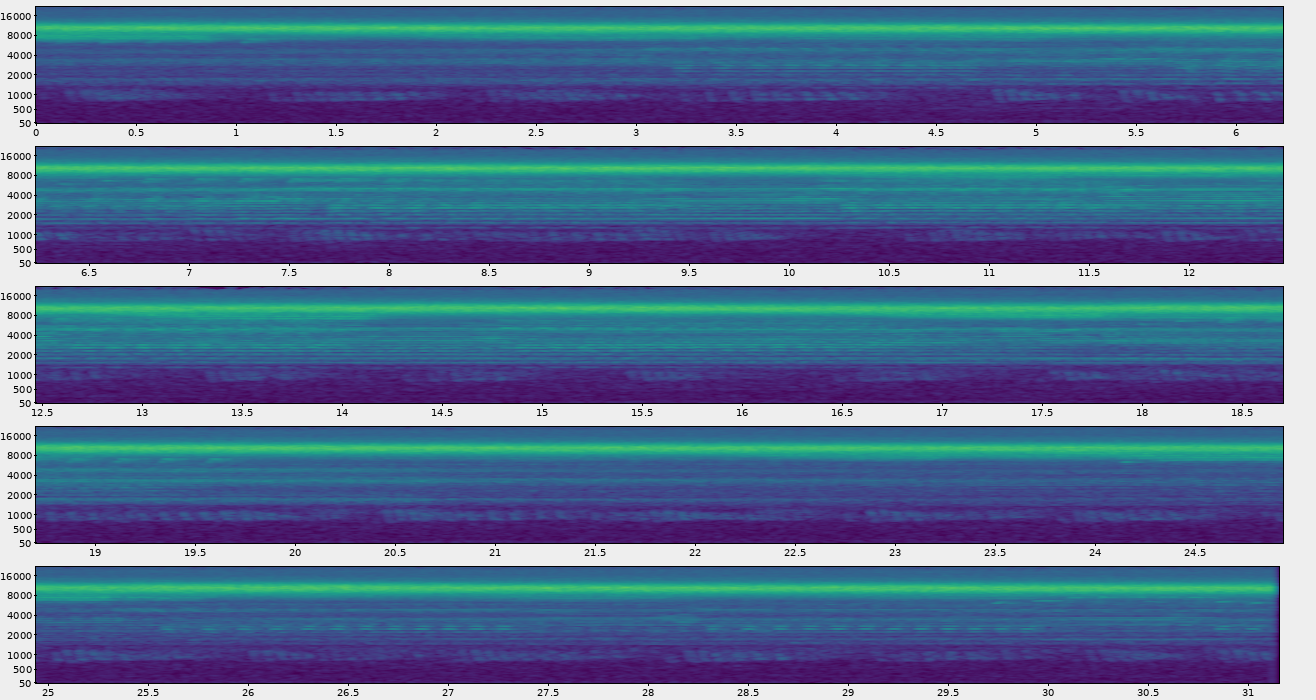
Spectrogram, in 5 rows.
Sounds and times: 0.0s Cicadas cry 31.1s

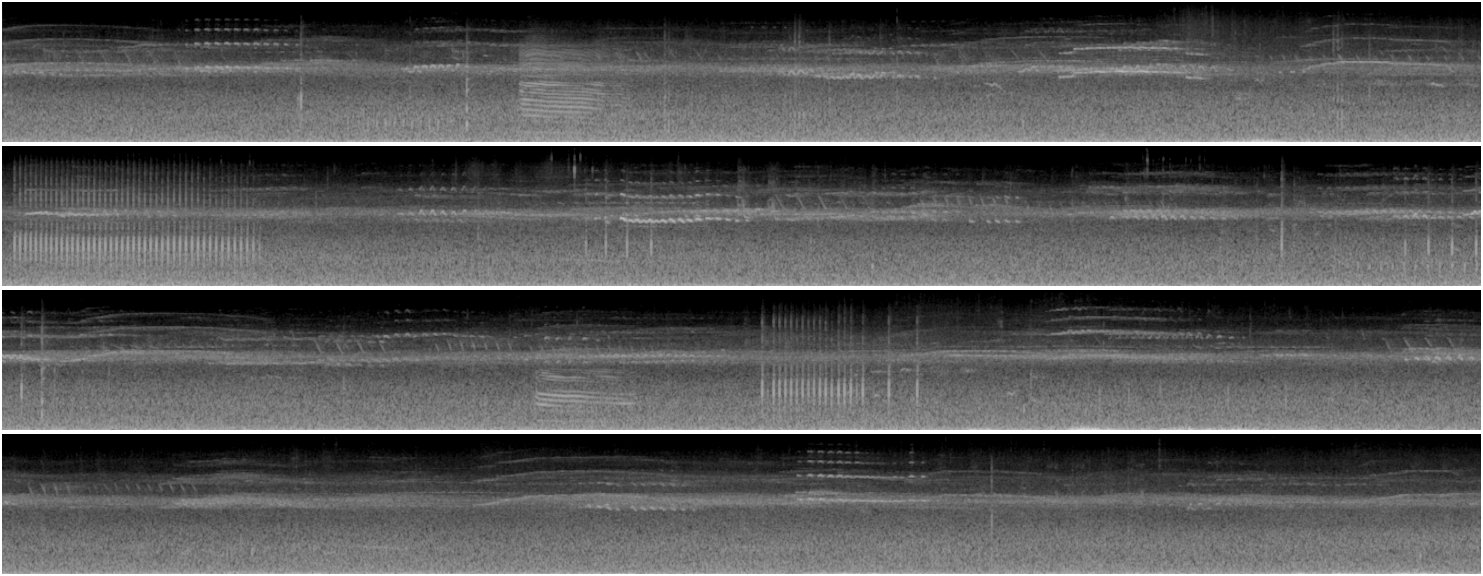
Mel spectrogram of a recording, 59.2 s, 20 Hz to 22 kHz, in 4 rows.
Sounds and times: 0.0s very windy day 59.1s
1.2s red-tailed tropic bird 17.8s
4.6s laysan albatross calls and bill clapperings 6.8s
14.8s laysan albatross calls and bill clapperings 17.6s
31.8s red-tailed tropic bird 36.5s
34.8s laysan albatross calls and bill clapperings 36.0s
37.2s laysan albatross calls and bill clapperings 39.8s
37.2s red-tailed tropic bird 45.0s

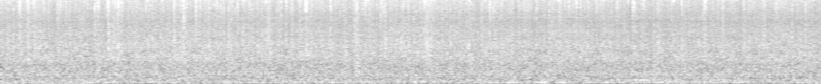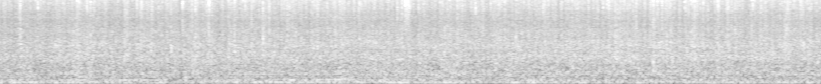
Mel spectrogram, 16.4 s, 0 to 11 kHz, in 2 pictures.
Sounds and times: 0.0s Rainstorm 16.4s

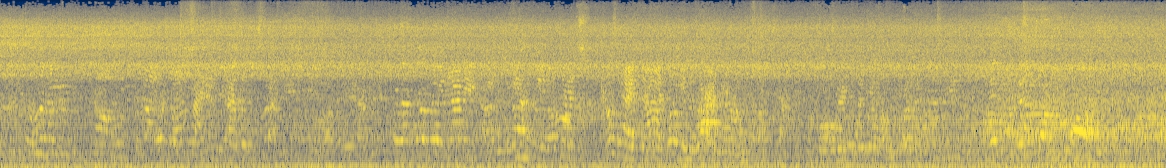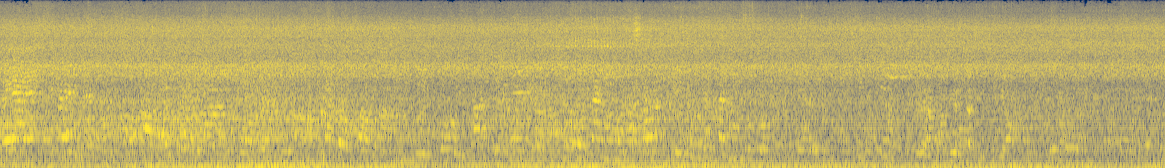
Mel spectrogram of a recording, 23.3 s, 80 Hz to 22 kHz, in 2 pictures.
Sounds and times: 0.0s Walking through the traditional market 23.3s
0.0s Cicadas called 23.3s

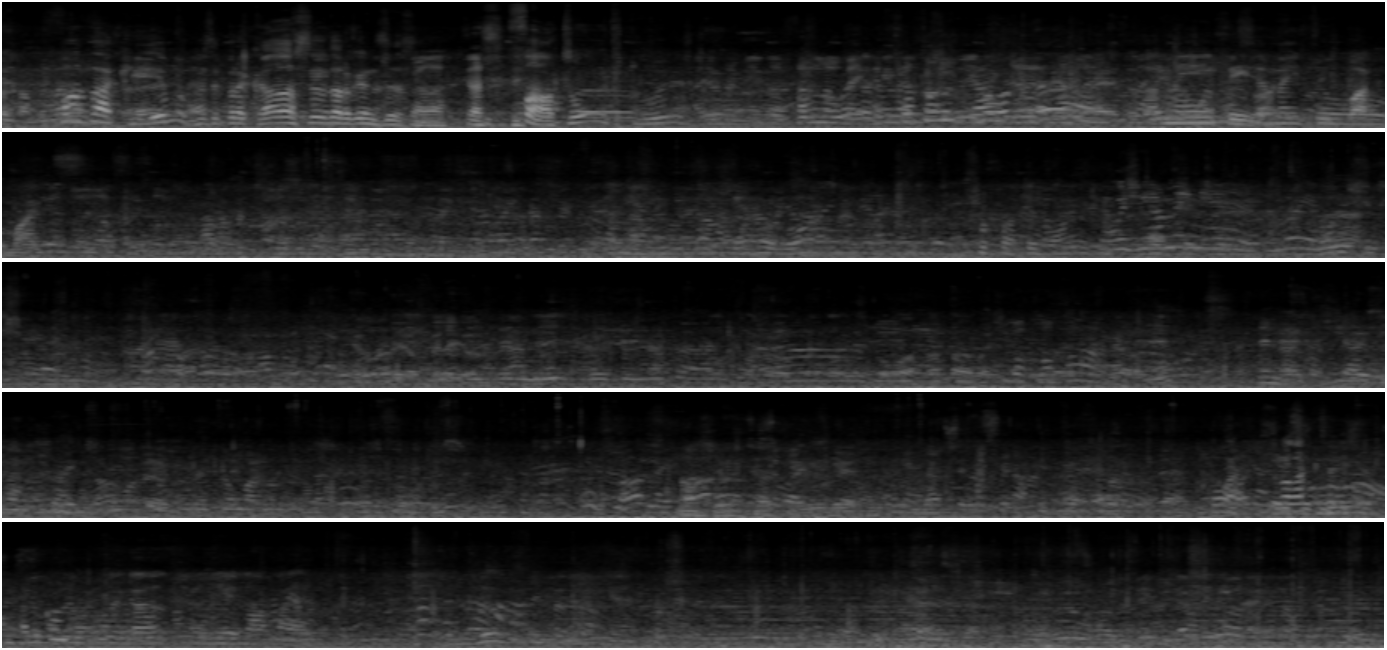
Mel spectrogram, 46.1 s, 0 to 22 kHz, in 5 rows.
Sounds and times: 0.0s crowds 46.0s

